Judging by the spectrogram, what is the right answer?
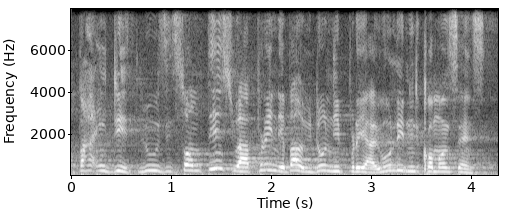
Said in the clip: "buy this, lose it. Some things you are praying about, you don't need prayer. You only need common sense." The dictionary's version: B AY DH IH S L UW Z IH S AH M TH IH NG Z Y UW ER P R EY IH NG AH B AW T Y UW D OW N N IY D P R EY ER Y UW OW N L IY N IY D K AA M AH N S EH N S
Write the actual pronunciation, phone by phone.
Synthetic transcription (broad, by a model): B AY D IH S L UW Z IH S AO M T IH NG S Y UW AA P R EY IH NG AH B AW T Y UW D OW N N IY D P R EY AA Y UW OW N L IY N IY D K AA M AH N S EH N S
